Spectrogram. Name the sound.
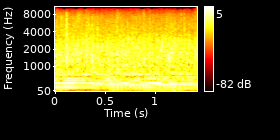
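audience clapping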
